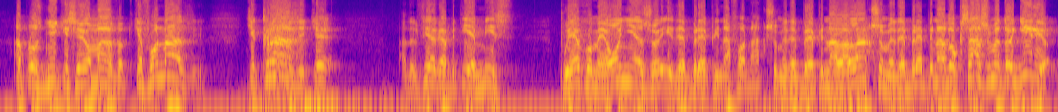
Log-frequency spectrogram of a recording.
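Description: A man preaching a fervent sermon, often addressing his listeners as brothers and repeating "thank God" as a refrain, swinging between soft asides and loud shouted praise. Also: high-pitched, lively intonation. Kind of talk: Pentecostal-style sermon.

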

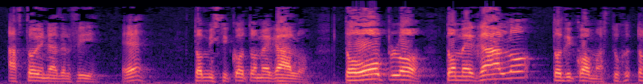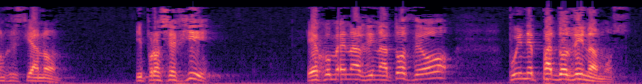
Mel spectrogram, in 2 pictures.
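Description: Bright-voiced man preaching. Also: fairly high pitch, animated. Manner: conversational, addresses listeners as brothers, acts out pleading voices. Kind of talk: sermon.

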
